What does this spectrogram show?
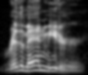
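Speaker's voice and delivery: slow, loud, drawn-out title; mock grand announcement. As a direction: announce it like a big reveal.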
